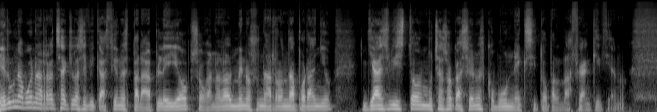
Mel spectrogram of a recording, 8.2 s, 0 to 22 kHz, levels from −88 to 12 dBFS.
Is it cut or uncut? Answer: uncut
